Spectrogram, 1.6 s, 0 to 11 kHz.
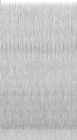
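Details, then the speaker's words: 2003 Acura TL Type S 3.2L with P0301, P0302, P0304, P0300 codes, cylinder drop test at idle; steady lumpy idle unchanged when cylinder one connector is unplugged, no rpm drop, so cylinder one is dead, coil or injector suspected. "there's no RP n drop there's no little hump on the graph I'm gonna show you guys if the connector is disconnected from the cliff at number one which is right here so it seems that number one is the one that's actually being affected by either a four fact that's faulty or"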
